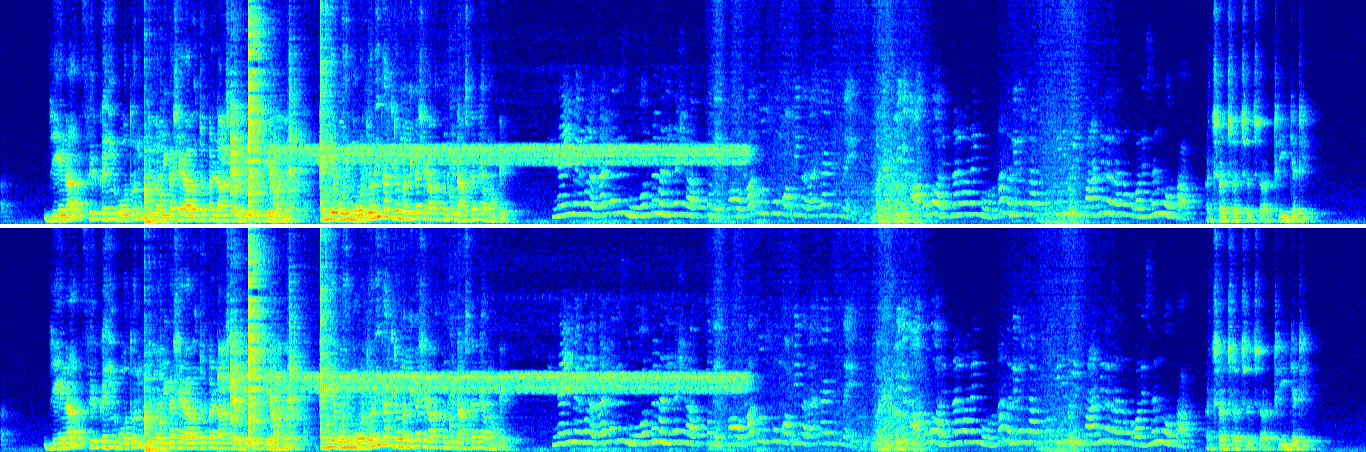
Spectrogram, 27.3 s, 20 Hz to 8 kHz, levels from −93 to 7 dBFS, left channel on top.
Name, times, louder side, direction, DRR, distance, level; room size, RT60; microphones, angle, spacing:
voice 1, 0.9-5.9 6.4-10.2 17.5-18.1 24.1-26.1, left 2 dB, 15° left, -1 dB, 1.6 m, -26 dB
sound 1, 2.9-3.5 4.6-6.1 6.4-8.1 8.4-8.6 8.9-9.4, right 1 dB, ahead, 0.9 m, -28 dB
sound 2, 4.3-14.9, right 2 dB, 50° right, 2.2 m, -39 dB
voice 2, 11.0-17.1 17.6-23.8, right 1 dB, 20° right, -10 dB, 2.8 m, -39 dB
sound 3, 14.1-18.8 19.8-22.3, right 1 dB, 90° left, 3.3 m, -45 dB
8.0 x 7.5 x 3.7 m, 0.99 s
head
